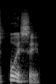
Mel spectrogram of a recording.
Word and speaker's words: Boise: I wanted to make sure that it wasn't Boise or Boise, but it's Boise.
